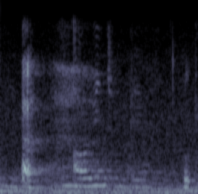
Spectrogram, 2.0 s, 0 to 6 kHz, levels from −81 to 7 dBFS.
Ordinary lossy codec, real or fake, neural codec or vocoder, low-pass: none; real; none; 5.4 kHz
